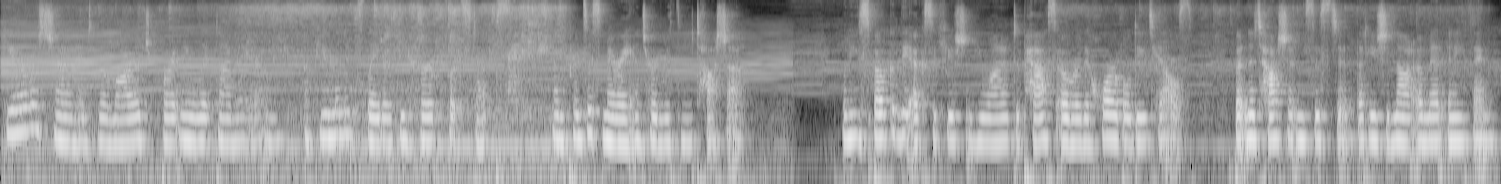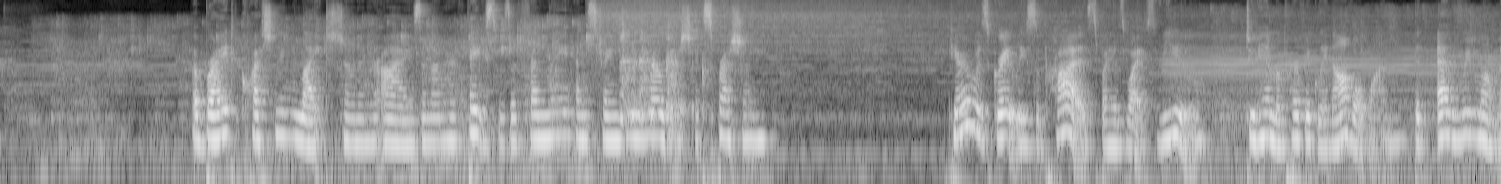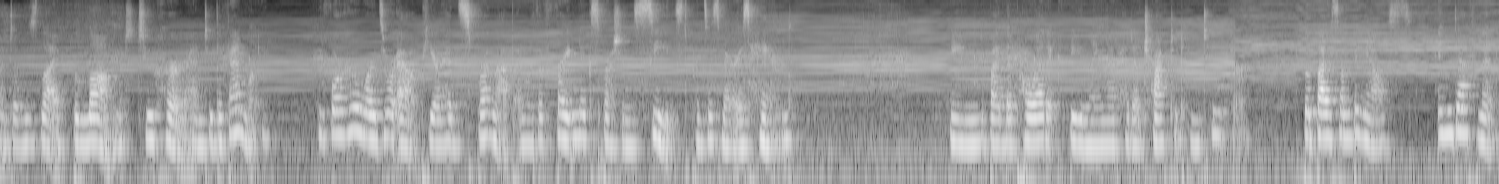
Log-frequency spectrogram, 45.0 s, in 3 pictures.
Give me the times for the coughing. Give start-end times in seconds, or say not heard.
21.2-22.4.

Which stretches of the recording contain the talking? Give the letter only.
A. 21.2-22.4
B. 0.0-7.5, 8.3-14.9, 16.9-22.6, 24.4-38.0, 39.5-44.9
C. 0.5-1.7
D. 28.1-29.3
B.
